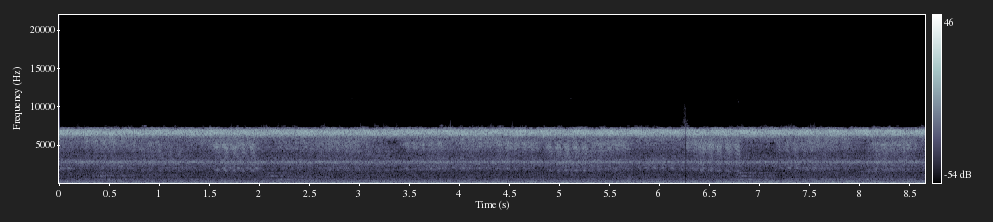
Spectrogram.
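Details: Dusk chorus of male cicadas in Georgia, USA, calling to attract females on a summer night. Constant thin high whine layered over rhythmic buzzy swells that come roughly once a second, plus a soft low background hum.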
